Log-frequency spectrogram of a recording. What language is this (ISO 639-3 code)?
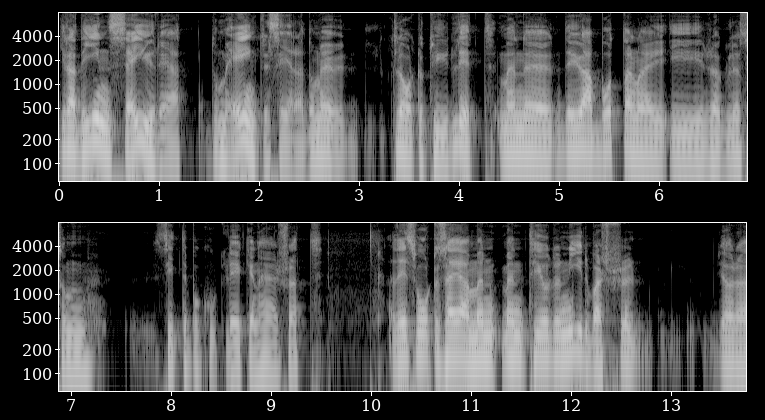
swe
